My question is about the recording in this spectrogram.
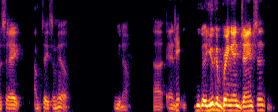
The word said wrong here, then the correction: Jameis: You can bring in everybody. I'm going to compete. He's going to compete for it. And I say his name wrong. Jameis Winston. Yes. Great.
